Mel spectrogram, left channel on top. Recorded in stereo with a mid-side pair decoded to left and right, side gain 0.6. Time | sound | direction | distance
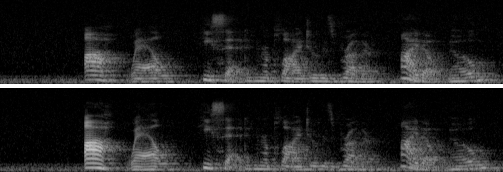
0.8 | a woman speaking | 55° right | 0.9 m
